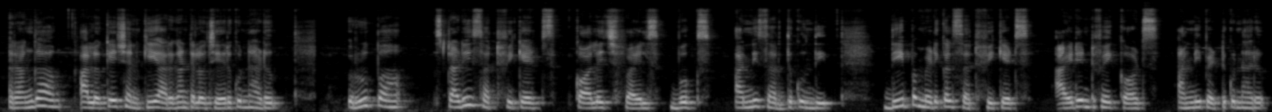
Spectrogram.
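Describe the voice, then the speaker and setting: A woman narrating a dramatic love story in a steady, measured reading voice. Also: medium pitch.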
